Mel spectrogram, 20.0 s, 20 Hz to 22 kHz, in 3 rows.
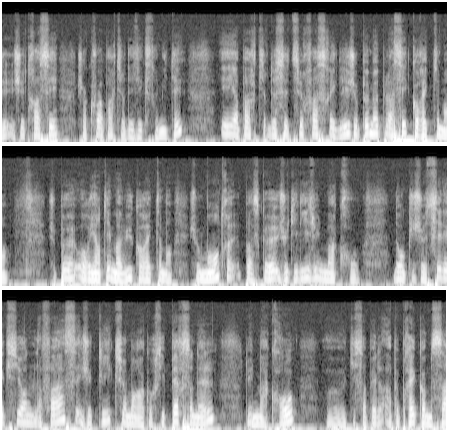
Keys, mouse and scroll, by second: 4.5-5.2 drag, 13.1 click, 14.2 click.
